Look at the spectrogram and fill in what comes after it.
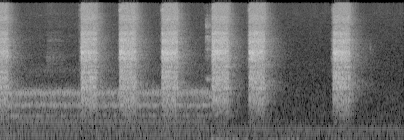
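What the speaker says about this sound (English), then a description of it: "I'm going to spray it from an angle" Aerosol spray paint is sprayed at an angle onto a wooden doorway model for the Shadows of Brimstone board game, six short, close hissing bursts separated by brief pauses.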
